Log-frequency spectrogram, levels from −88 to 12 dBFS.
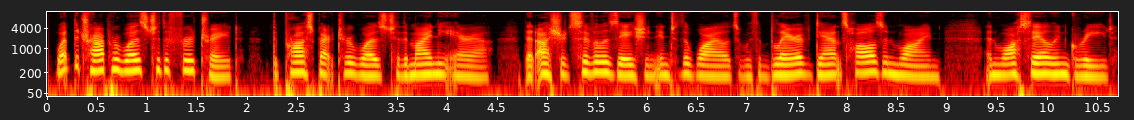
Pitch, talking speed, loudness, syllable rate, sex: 180 Hz, 185 wpm, -19 LUFS, 5.1 syllables/s, female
